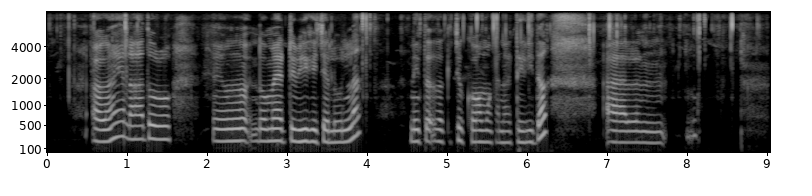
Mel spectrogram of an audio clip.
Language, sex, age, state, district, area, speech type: Santali, female, 18-30, West Bengal, Purulia, rural, spontaneous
